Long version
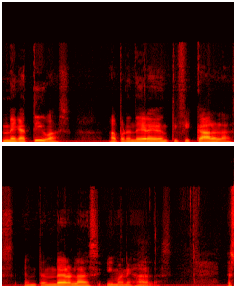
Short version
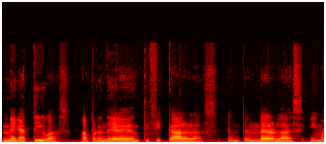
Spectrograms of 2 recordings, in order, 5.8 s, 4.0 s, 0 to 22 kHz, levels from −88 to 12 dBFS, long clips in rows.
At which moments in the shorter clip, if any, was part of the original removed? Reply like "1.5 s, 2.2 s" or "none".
0.9 s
